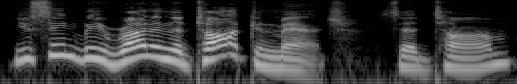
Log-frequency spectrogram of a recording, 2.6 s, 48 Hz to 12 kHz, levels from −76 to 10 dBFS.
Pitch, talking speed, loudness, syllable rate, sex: 200 Hz, 230 wpm, -19 LUFS, 5.0 syllables/s, male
